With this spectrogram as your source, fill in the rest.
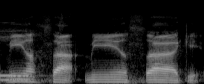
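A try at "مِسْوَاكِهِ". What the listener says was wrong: Misaki. Kayak lidahnya digigit ya. Dicadalkan. Misakihi. Misakihi.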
